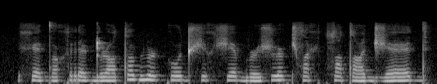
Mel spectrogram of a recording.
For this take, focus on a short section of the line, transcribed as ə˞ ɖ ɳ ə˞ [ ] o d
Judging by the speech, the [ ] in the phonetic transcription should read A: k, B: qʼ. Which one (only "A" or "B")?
A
